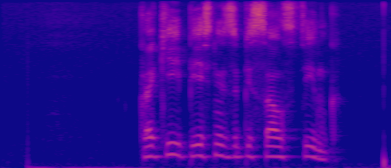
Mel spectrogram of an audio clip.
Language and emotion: Russian, neutral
